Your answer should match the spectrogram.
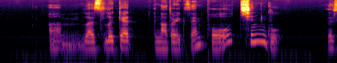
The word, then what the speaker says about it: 친구: 친구. Let's say 친구, which means friend in Korea. So 친구 also has two syllables, right?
